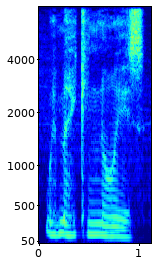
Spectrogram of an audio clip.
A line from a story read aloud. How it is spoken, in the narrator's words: I said, my voice trembling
